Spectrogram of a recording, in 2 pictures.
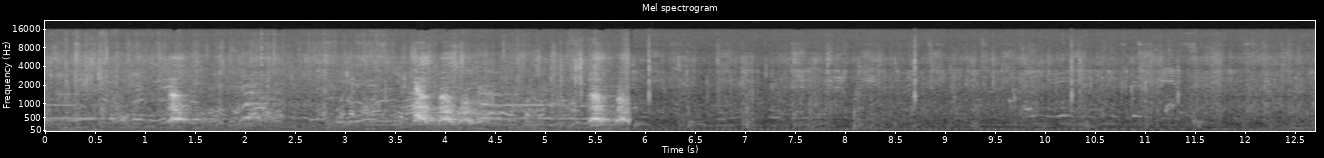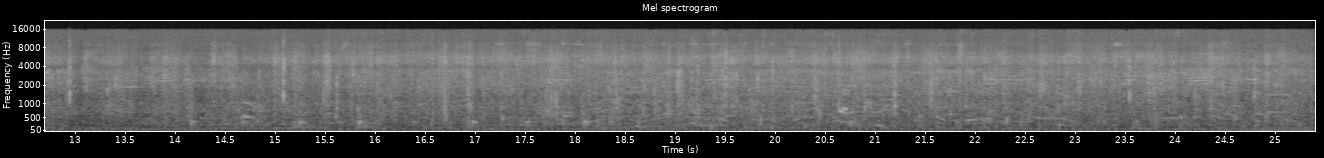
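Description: A crowd's footsteps shuffle on a dirt road.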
